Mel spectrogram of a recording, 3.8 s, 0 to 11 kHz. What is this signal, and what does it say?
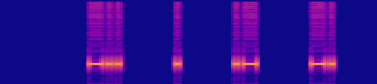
Morse code, heard as a keyed tone, about 27 wpm, spaced as for 12 wpm, 800 Hz. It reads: DEAN
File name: Spaced Alphas / Spaced Alphas mp3s / Ds sp @25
